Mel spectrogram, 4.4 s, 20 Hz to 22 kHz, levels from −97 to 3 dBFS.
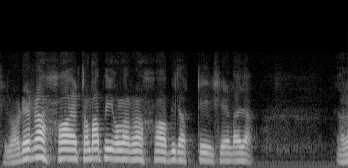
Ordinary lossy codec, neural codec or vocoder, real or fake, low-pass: none; none; real; 7.2 kHz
